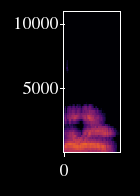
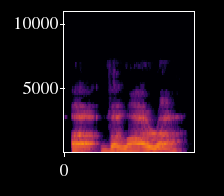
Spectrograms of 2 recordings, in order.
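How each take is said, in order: First: The name is said in an American way. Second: The name is said in a non-American way. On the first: This is a casual, informal pronunciation. "it's really American" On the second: This is the formally correct pronunciation. "the technical pronunciation, which I feel so pretentious to say"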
